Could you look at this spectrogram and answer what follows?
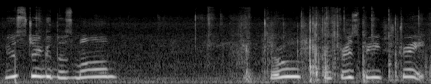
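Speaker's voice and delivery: high, slow cheeky dog voice; dog's voice. Pretend. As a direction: voice the dog scolding mom. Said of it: "He's like".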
